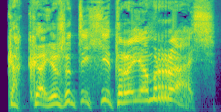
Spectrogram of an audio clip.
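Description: A drunken male camp commandant in an audiobook, bellowing and ranting in a raised, strained voice, as a male reader acts him out. He bullies and raves in furious outbursts that swing up high. The sound is dry and close. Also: sing-song, drawn-out words, gravelly, no echo, full character voice. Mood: raging. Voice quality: shrill, furious shouting. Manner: ranting, unhinged, bullying. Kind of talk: audiobook character reading.

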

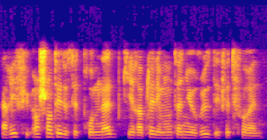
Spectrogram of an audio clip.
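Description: A woman narrating an audiobook in a steady, measured storytelling voice. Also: sits low, dull audio.

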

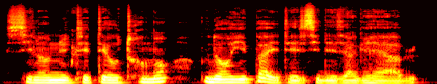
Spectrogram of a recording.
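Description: A man's voice: on the low side, fairly quick, dark tone, husky. A man voicing a witty, self-assured young heiress in an audiobook reading, teasing and ironic.

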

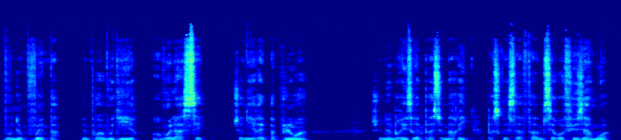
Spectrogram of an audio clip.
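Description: A man's voice: fairly low pitch, mellow, slightly rough. A man reading aloud voices a proud, desperate countess defending her husband and children, pleading with dignity.

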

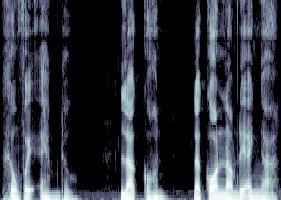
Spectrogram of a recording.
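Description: A man's voice: medium pitch, moderate pace, no room sound, faint music behind, natural voice. A man voicing a terrified weeping young mother. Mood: frightened. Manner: whimpering, begging. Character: frightened young mother, tearful and pleading.

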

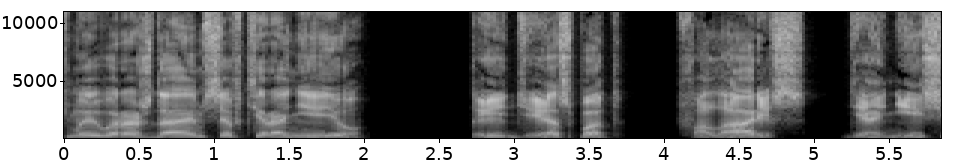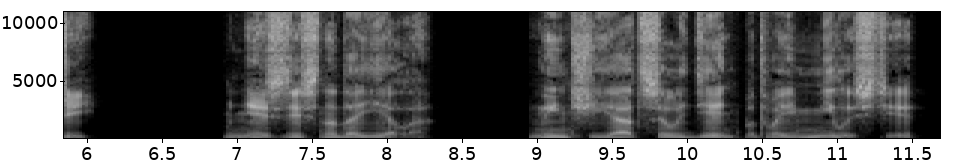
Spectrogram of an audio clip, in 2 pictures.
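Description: A man reading an audiobook, voicing a cheeky, theatrical court jester with a high mocking voice. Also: a bit bright, dry recording, clean studio sound, exaggerated voice. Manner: mocking, shrill exclamations, mimicking. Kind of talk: audiobook character voice.

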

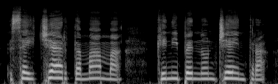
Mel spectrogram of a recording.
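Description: A woman's voice: sits high, fairly even intonation, unhurried, no echo, studio quality, pitched above the performer's own voice. A woman reading the lines of an anxious young girl in an audiobook. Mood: wondering.

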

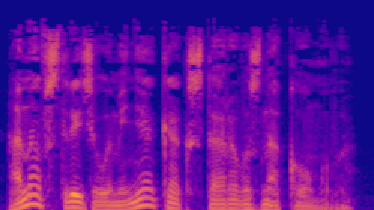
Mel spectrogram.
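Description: A man narrating an audiobook in the first person, with expressive storytelling. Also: deep voice, quick pace, no room sound, clean studio sound.

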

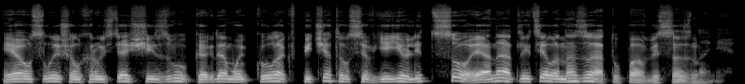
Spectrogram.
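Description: A man narrating an audiobook in an even, measured reading voice. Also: medium pitch, no room sound, clean studio sound.

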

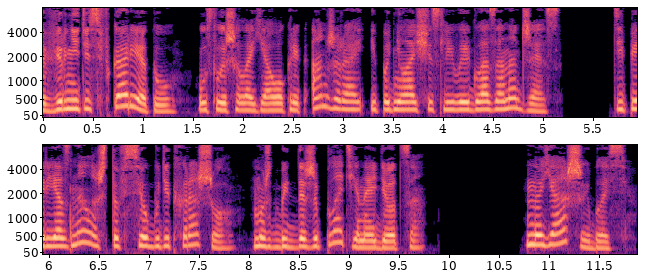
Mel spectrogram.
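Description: A woman reading a first-person fantasy audiobook in a lively, wry storytelling manner. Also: mid-range voice, no room sound, studio quality.

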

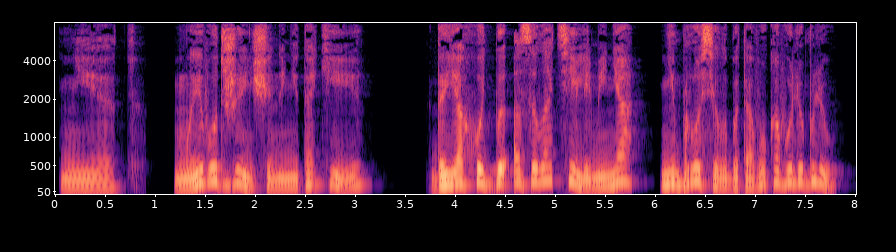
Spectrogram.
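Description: An audiobook reader voices a young peasant woman, devoted and tearful, who pleads softly and earnestly. Her mid-range voice is dark, mellow and slightly husky, expressive and a little slow, like a quiet storybook reading.

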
